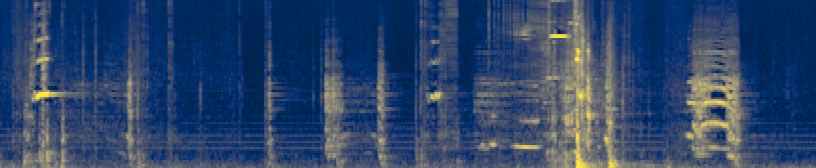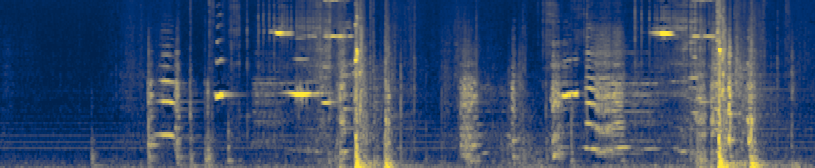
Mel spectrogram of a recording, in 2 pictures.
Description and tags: swinging door in tight space +light electric hum
hinge, swinging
